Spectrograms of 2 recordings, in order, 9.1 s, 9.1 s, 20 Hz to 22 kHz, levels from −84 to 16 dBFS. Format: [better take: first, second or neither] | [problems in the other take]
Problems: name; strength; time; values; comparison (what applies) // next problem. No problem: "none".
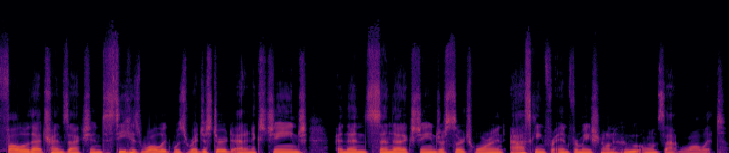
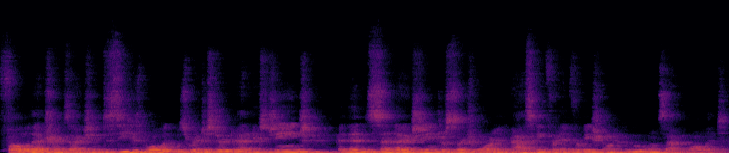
first | off-mic speech; far // room echo; noticeable; dies away in 1 s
